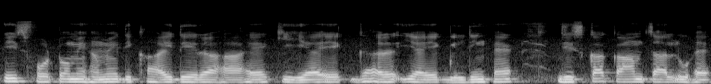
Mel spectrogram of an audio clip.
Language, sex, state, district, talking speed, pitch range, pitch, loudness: Hindi, male, Rajasthan, Bikaner, 170 wpm, 110-125 Hz, 115 Hz, -13 LUFS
